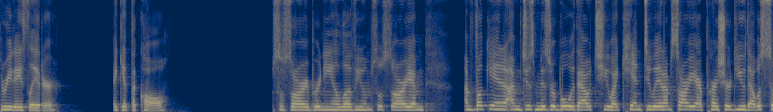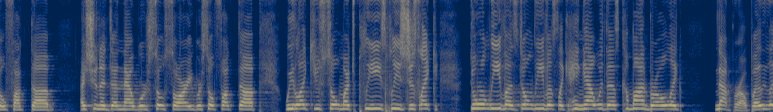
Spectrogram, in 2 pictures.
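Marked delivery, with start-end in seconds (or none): 3.4-18.0 mock groveling, pleading, begging tone. Retelling a call in which the ex apologizes: imitating someone begging. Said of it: "he comes back and he begs you".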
